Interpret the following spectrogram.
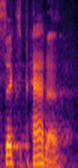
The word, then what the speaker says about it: Sex Panda: There's no N. It's just Sex Panda.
